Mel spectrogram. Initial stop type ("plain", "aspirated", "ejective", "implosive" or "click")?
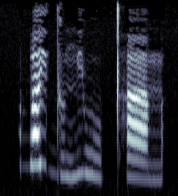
plain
